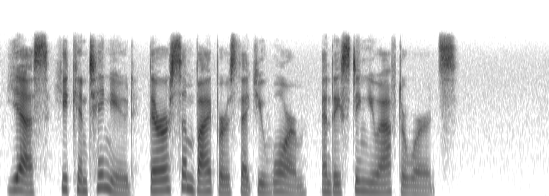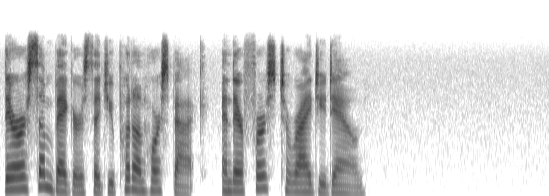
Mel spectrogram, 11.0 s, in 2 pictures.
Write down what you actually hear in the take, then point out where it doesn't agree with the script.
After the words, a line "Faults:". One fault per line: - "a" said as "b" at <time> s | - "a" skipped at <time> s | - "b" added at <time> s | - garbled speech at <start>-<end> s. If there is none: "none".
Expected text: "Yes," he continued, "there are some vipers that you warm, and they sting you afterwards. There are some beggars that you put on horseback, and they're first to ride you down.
"Yes," he continued, "there are some vipers that you warm, and they sting you afterwards. There are some beggars that you put on horseback, and they're first to ride you down.
Faults:
none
